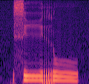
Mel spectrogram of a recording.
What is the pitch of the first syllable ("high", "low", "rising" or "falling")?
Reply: low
